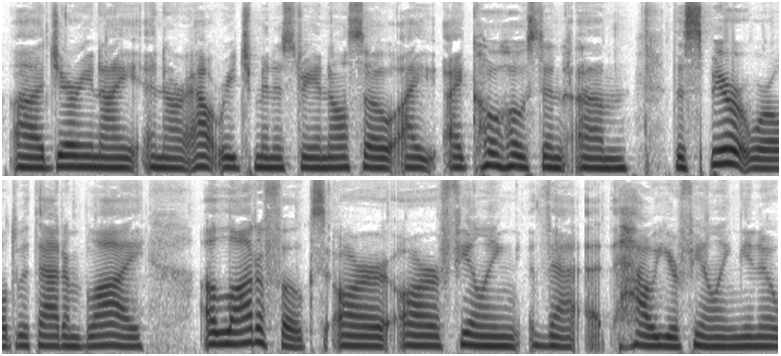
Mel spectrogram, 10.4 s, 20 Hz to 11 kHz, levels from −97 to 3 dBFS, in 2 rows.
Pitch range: 180-205 Hz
